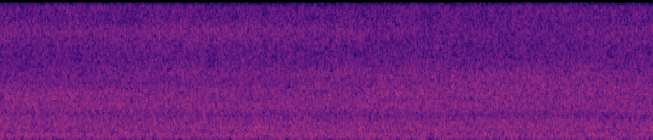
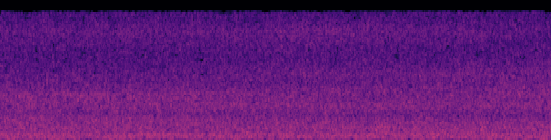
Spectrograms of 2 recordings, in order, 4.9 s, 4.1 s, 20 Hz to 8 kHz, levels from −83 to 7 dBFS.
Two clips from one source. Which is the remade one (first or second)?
first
